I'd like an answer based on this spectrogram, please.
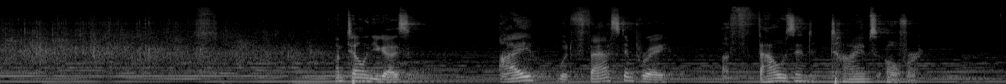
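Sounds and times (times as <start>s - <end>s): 
audience clapping: 0.0s - 4.0s
speech: 3.4s - 4.3s, 5.0s - 9.3s.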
